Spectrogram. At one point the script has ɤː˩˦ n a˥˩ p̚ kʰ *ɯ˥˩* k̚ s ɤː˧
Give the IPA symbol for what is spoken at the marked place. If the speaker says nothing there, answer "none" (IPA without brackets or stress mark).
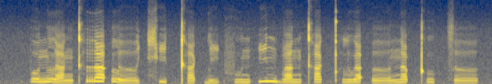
u˥˩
